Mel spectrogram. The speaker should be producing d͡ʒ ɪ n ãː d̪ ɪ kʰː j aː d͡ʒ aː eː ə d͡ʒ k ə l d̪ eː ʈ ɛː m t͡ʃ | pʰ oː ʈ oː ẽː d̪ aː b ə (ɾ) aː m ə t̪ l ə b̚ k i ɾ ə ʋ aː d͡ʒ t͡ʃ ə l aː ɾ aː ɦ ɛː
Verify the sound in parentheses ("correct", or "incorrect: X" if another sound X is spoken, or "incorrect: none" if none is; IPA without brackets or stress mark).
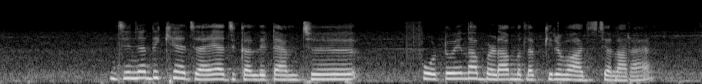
incorrect: ɽ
